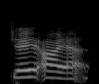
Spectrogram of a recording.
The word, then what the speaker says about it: GIF: JIF. Let me see. Let's see. It's on BBC News. The Oxford English Dictionary accepts both pronunciations. He said they are wrong. It's a soft G, pronounced GIF. End of story.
